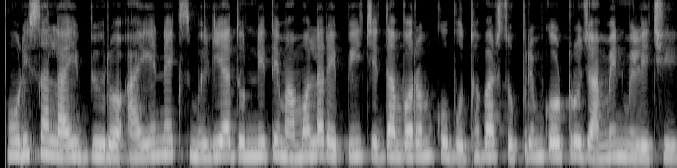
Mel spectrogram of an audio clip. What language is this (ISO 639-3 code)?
ori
